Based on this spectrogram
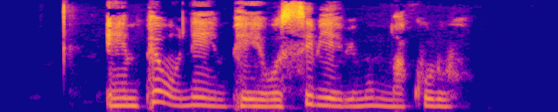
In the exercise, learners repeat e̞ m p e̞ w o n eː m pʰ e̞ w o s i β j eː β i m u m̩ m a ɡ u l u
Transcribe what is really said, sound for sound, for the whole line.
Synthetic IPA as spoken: e̞ m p e̞ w o n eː m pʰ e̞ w o s i β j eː β i m u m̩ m a k u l u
